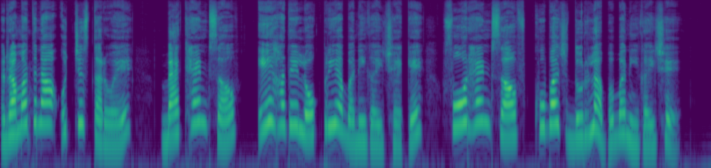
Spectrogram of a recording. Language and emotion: Gujarati, neutral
